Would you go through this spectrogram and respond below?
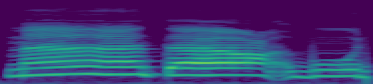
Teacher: Karena berhenti jadi sukun, jadi mati. Maka, cara bacanya dipanjangkan boleh 2, boleh 4, boleh 6. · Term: mad aridh lissukun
